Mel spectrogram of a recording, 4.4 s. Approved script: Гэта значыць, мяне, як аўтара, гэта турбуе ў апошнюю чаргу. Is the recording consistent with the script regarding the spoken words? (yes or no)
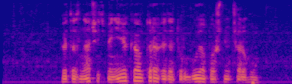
yes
